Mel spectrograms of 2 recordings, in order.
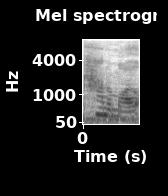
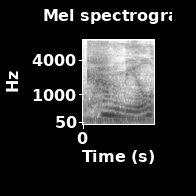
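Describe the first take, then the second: First: It is said with a British pronunciation. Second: It is said with an American pronunciation.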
